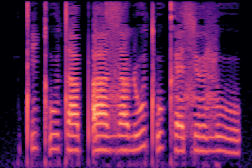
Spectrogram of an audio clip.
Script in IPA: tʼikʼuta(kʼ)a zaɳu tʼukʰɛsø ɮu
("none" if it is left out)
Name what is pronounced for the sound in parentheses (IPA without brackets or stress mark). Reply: pʼ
